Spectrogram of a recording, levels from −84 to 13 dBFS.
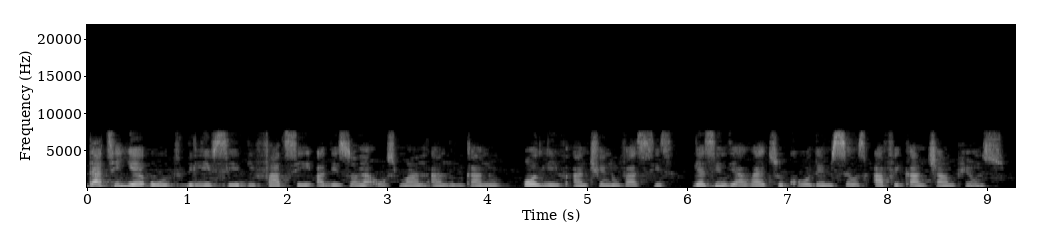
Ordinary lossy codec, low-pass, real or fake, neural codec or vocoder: none; none; real; none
